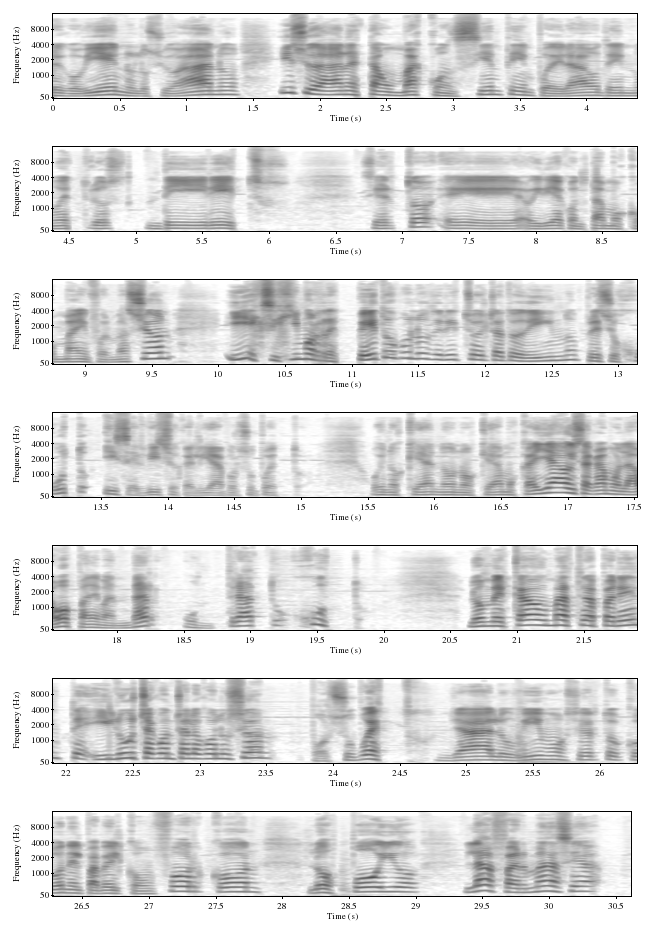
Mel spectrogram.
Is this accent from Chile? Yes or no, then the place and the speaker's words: yes; Chile; ¿Cómo somos los chilenos y las chilenas como consumidores?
